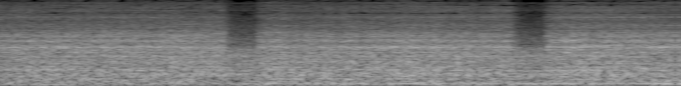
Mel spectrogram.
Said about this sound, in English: When you drive through the wide-open desert of northern Arizona, this is what channel surfing on the radio sounds like.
